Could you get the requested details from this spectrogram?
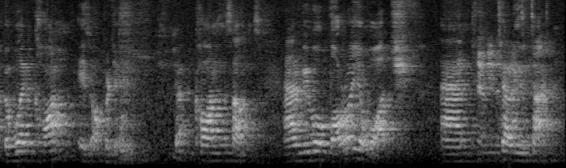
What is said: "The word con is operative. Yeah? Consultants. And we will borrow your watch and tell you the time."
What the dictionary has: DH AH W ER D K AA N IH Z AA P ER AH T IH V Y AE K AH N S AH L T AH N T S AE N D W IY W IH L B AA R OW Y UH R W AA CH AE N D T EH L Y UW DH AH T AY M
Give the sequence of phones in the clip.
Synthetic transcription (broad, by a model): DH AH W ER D K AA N IH Z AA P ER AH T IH K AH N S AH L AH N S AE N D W IY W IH L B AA L OW Y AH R W AA CH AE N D T EH L Y UW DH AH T AY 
